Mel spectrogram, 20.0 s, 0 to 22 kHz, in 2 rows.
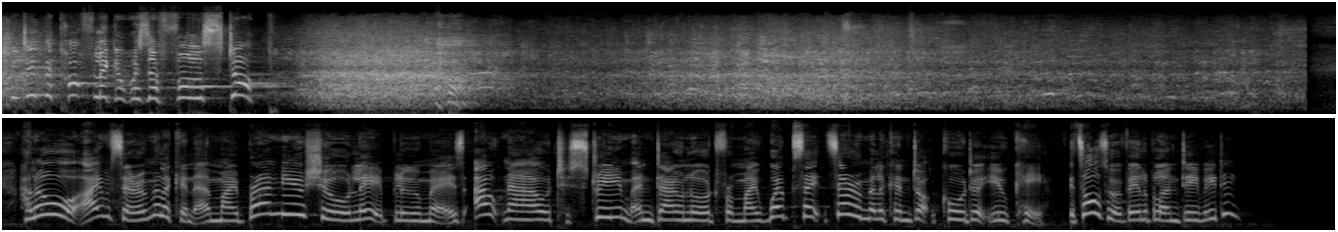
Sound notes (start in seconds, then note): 2.1 audience laughing; 3.1 Sarah coughs; 4.6 audience laughing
